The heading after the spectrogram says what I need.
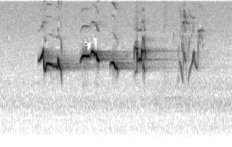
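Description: American robin singing: four or five clear, whistled caroling phrases that rise and fall, delivered in quick succession over quiet background.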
